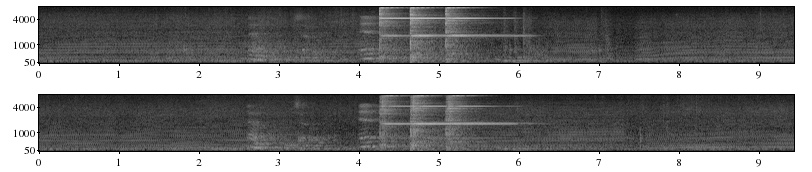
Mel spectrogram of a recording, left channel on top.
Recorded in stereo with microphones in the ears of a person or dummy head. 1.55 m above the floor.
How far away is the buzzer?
About 2.5 m.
